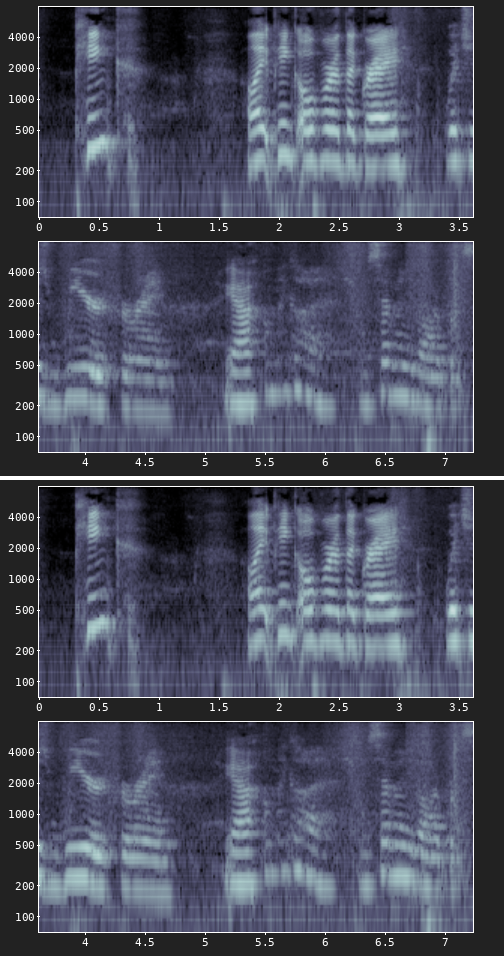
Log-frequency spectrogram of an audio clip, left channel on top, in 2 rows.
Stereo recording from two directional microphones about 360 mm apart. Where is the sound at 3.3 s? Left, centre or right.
Right.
